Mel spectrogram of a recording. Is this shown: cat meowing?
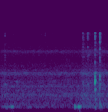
no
